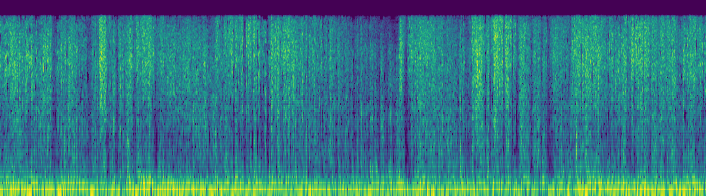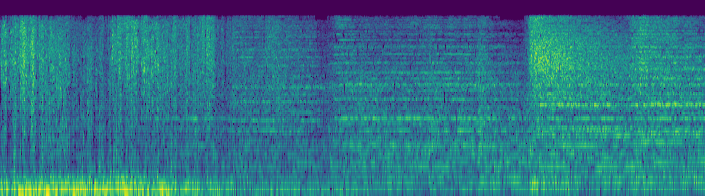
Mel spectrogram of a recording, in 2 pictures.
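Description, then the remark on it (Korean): A dense, continuous barrage of booming cannon fire and rapid gunshots, as the Union and Confederate armies in the American Civil War shell each other's lines, rumbles for about nine seconds, then thins into a quieter tonal musical passage with scattered thuds. “북부군과 남부군 모두 상대편 전선을 향해 무섭게 대포를 쏘아댔습니다.”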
